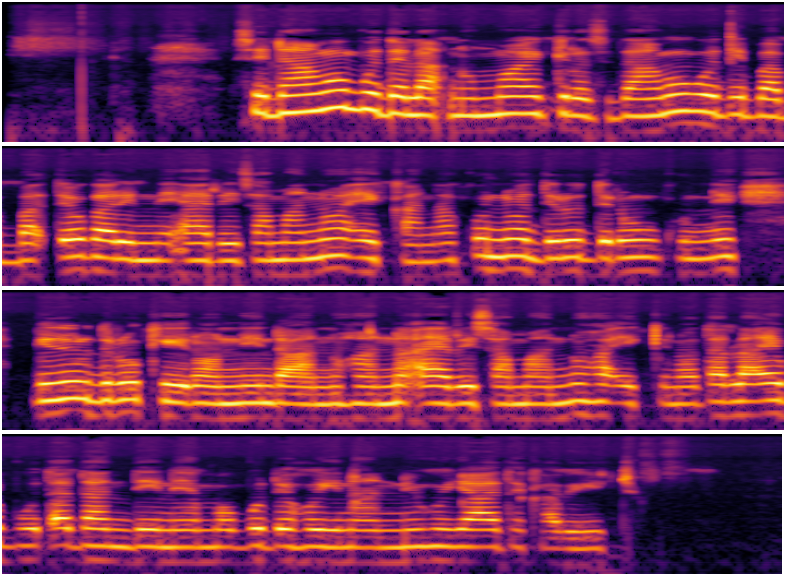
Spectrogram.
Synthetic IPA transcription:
sɪd̪aːmʊbʊd̪ɛlɐʔnʊmːɔaɪkːɪd̪ɔsɪd̪aːmʊbʊd̪ɪbɐbːɐt̪ʼːɪjɔɡɐɾɪnːɛɐrːɪsɐmɐnːɔhɐɛkːɐnːɐkʊnːɪjɔd̪ɪɾʊd̪ɪɾʊŋkʊnːɪɡɪd̪ʊɾd̪ɪɾʊkiːɾɔnːɪnd̪aːnːɔɦɐnːɐʔɐjrːɪsɐmɐnːɔɦɐɛkːɪnɔt̪ɐlɐʔɛbut̪ʼːɐd̪ɐnd̪iːneːmːɔbʊd̪ɛɦɔjɪnɐnːɪhʊjaːt̪ɛkɐbiːt͡ʃːʊ̥

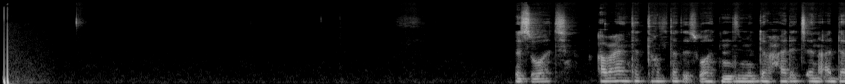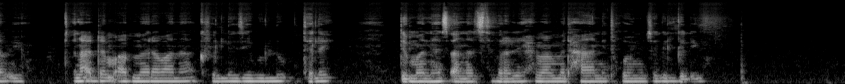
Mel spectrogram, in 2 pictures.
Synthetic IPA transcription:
ʔɨsʼwat̪ | ʔaβʕajnɐt̪ʰat̪ʰːɨxlɨt̪ʰat̪ʔɨsʼwat̪nɨzɨmɨd̪ːɐβħad̪ɐt͡ʃʼɐna̰ʔad̪ɐmɨjːu | t͡ʃʼɨnaʔad̪ɐmʔaβmɐɾɐβanakʰɨ̥fɨlːizejβɨlːubɨt̪ʰɐlɐj | d̪̥ɨmːanɨhɨsʼanat̪z̥ɨt̪ʰɐfɾalijħɨmamːɐd̪ħanet̪ʰkʰo̞jnuzɐɡɐlɡɨlɨjːu

